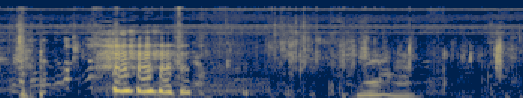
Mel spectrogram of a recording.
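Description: A person's short laugh, pulsing in quick beats about a second in, then a brief low falling voice sound about three seconds in.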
